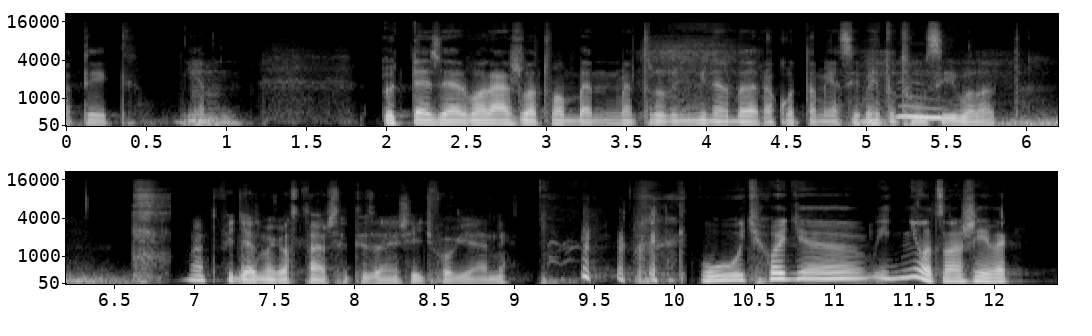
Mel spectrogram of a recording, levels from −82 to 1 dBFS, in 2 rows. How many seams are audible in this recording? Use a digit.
3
